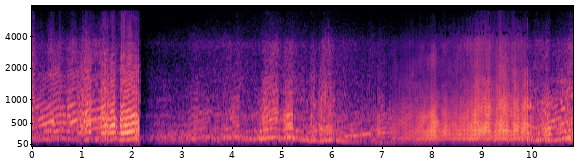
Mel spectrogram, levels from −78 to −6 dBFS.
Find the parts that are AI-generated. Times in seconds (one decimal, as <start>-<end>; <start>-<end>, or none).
7.2-9.9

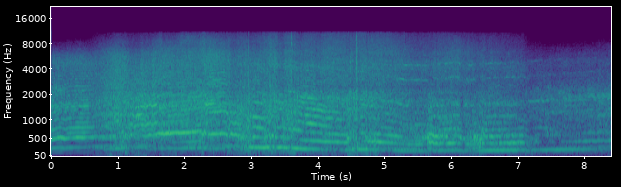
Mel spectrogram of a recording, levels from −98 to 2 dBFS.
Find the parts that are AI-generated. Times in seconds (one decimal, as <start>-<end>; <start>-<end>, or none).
1.3-2.2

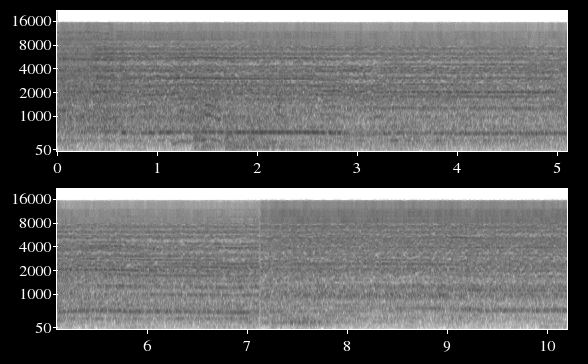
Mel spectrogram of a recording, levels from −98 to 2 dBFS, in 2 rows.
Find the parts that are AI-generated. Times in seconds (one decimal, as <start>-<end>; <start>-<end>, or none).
4.7-5.3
